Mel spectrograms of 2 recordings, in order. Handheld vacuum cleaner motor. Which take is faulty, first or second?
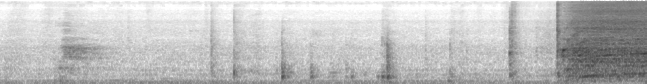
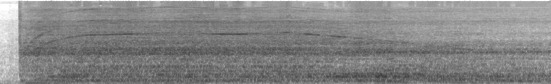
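second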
